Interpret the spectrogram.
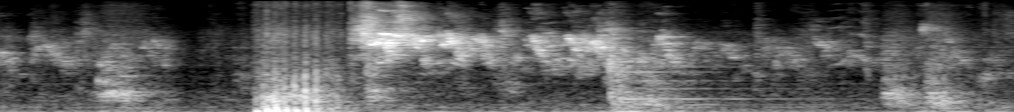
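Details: Breeding pair of lutino and albino red-eyed budgerigars, a loud burst of wing flapping followed by rapid raspy warbling chirps that fade into quieter twitters.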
